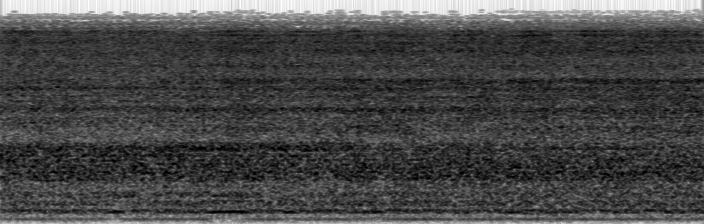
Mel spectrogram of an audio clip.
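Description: Electric heat gun running steadily: a rush of blown air with a low hum from its fan motor.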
